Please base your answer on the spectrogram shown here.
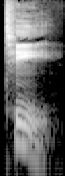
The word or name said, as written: tea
